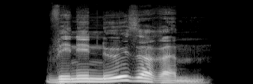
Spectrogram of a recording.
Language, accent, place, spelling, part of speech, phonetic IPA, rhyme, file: German, Germany, Berlin, venenöserem, adjective, [veneˈnøːzəʁəm], -øːzəʁəm, De-venenöserem.ogg
- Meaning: strong dative masculine/neuter singular comparative degree of venenös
